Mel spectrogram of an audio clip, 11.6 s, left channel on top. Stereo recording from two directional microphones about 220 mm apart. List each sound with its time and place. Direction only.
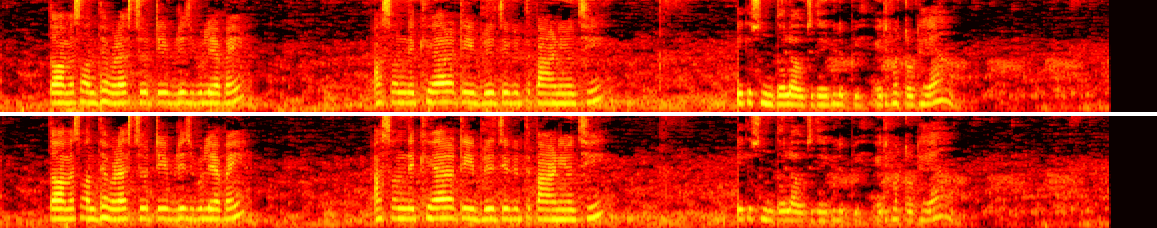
0.4 s a woman's voice: centre (ahead or behind)
3.7 s a woman's voice: centre (ahead or behind)
7.5 s speech: 30° left (ahead or behind)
